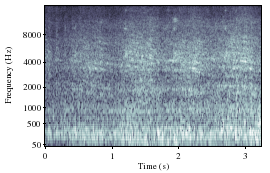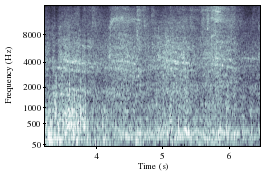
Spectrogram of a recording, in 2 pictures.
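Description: Train passing close by, its wheels clattering on the rails; the sound swells to a peak near the middle and eases off toward the end.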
